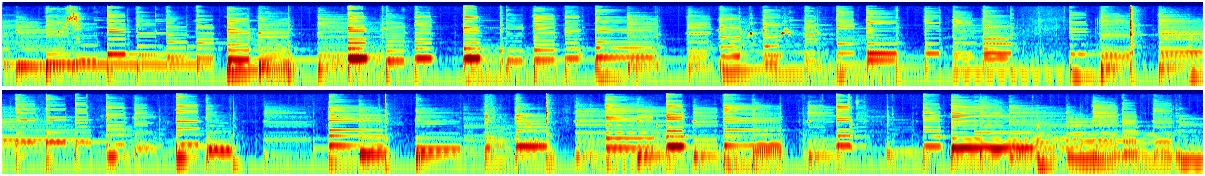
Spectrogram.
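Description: Steel-string acoustic guitar played fingerstyle: a continuous passage of picked melody notes over thumbed bass notes, left to ring into one another.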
